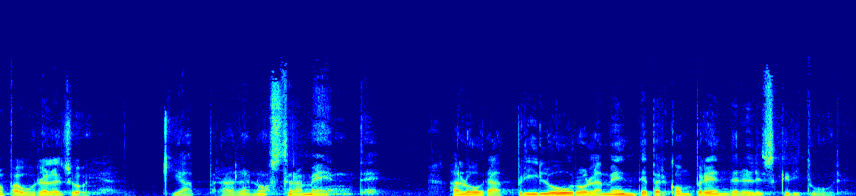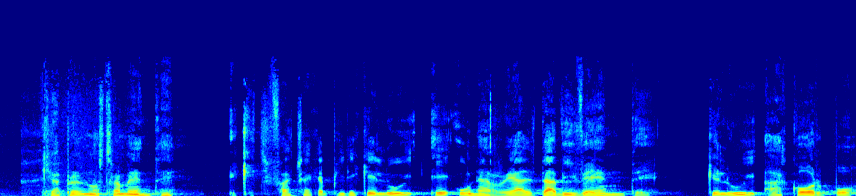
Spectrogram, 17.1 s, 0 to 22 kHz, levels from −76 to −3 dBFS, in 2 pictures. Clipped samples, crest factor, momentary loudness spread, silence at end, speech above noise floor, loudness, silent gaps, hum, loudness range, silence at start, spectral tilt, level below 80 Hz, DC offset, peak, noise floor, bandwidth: under 0.1%; 20 dB; 15 LU; 0 s; 32 dB; -28 LUFS; none; none; 6 LU; 0 s; -6 dB/octave; -52 dBFS; under 0.1%; -8 dBFS; -59 dBFS; 15.5 kHz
